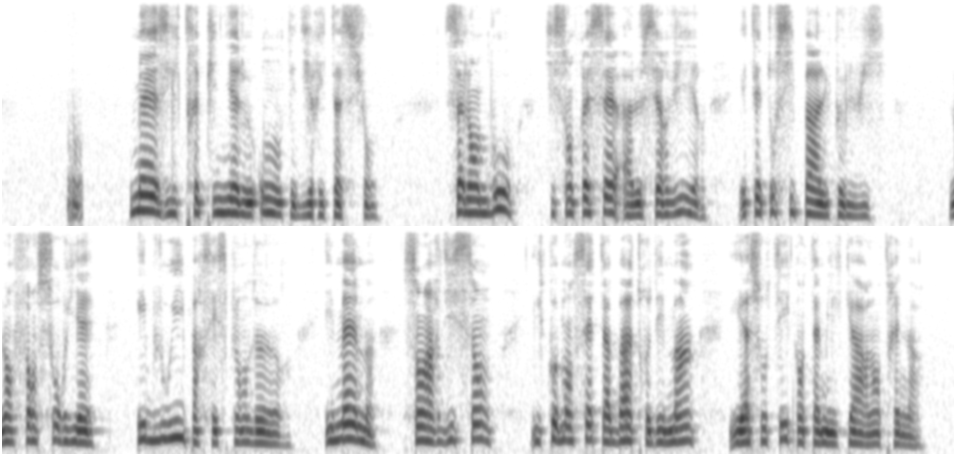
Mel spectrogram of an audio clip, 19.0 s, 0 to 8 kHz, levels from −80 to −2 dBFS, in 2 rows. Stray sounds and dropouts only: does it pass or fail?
fail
